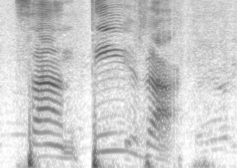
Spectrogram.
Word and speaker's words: Santira: Como es abierta, la segunda sílaba es abierta, yo debería de acentuar la primera. ¿Obedece o no? Santira.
